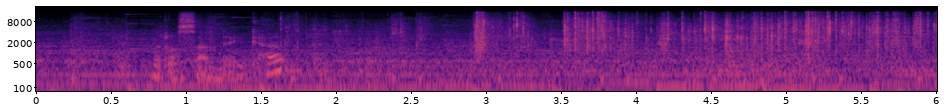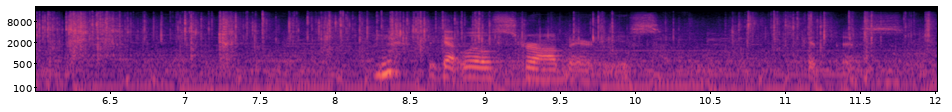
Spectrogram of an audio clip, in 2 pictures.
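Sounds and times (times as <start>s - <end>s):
plastic wrappers crinkling: 2.4s - 12.0s.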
